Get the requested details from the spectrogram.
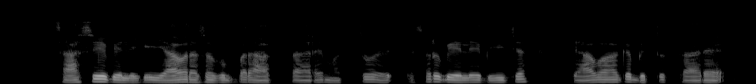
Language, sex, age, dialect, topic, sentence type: Kannada, male, 18-24, Coastal/Dakshin, agriculture, question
